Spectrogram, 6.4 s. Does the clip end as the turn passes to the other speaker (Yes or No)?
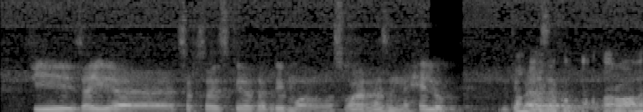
Yes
